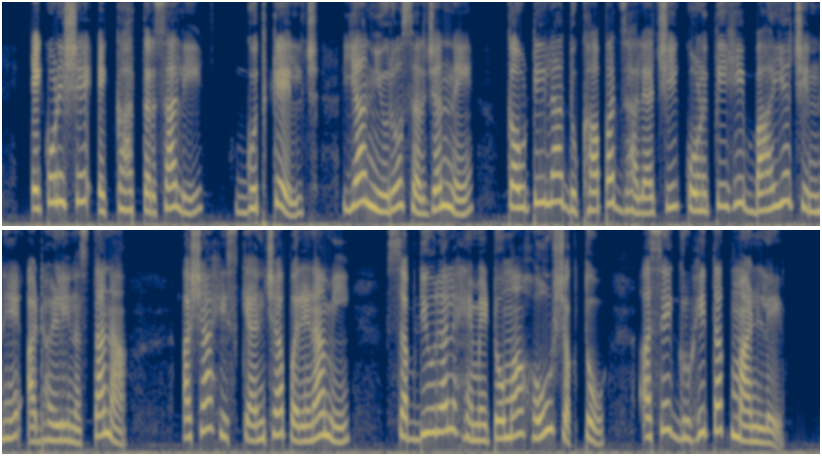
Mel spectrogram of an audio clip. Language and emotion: Marathi, neutral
